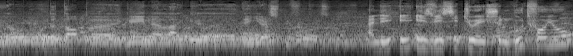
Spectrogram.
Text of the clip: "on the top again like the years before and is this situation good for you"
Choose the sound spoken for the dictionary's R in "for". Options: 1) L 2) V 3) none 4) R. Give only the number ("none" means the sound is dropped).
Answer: 4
